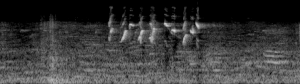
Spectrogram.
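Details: Young European goldfinch still learning to sing, producing one quick burst of about eight high, tinkling twitter notes, preceded and followed by quiet background hiss.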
